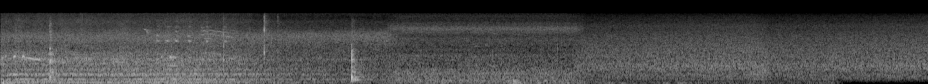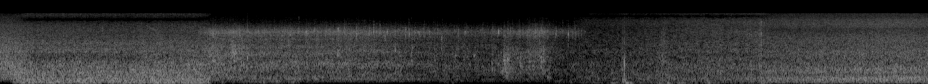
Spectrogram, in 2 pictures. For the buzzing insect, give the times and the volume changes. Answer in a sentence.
You can hear the buzzing insect from 0.0 to 8.4 s, getting quieter.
